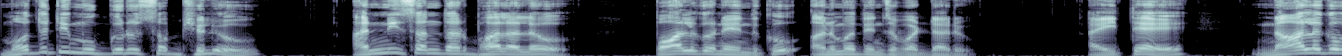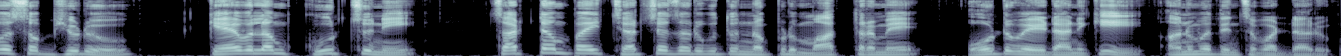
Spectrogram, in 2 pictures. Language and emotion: Telugu, neutral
